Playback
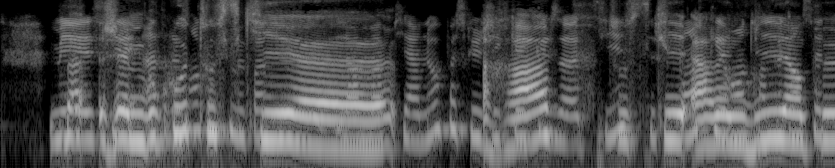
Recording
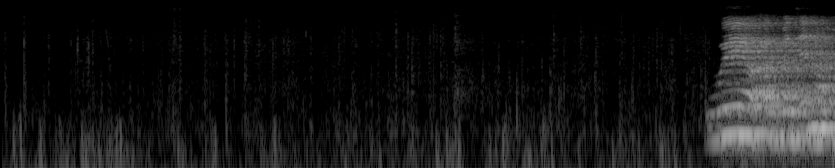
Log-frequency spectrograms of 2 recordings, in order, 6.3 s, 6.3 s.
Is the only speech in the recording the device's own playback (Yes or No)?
No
